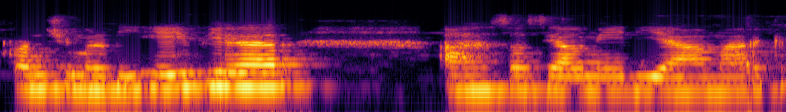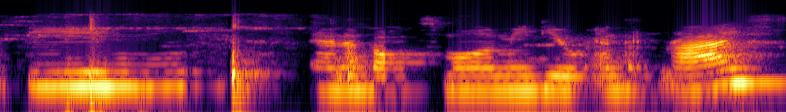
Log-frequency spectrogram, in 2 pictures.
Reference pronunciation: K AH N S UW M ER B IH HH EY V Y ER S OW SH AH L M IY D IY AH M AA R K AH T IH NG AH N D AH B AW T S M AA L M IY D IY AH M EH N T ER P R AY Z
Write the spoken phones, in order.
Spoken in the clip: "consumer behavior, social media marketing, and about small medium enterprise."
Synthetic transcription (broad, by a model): K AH N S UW M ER B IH HH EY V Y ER S OW S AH L M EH D IY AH M AA R K AH T IH NG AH N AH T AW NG S M AA L M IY D IY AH M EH N T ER P R AY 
